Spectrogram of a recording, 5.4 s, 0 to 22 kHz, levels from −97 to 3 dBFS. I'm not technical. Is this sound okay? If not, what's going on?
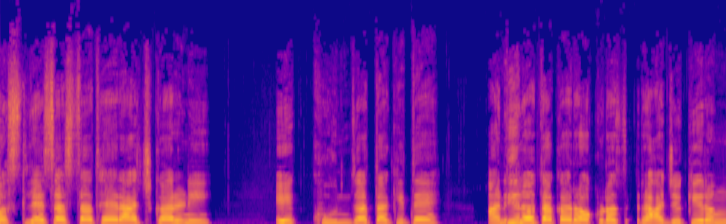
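No. At 3.78 s, just after "एक खून जाता कितें", compressed frames were skipped: roughly 150 ms of speech drops out and the audio jumps ahead.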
